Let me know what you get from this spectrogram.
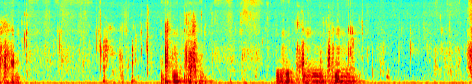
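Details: A female French Bulldog grunts and snorts in short, rough bursts over a steady low hum.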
